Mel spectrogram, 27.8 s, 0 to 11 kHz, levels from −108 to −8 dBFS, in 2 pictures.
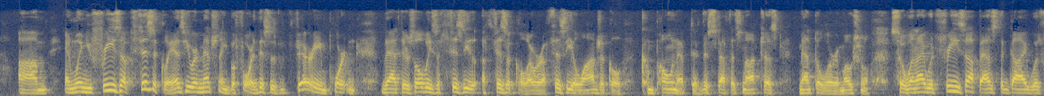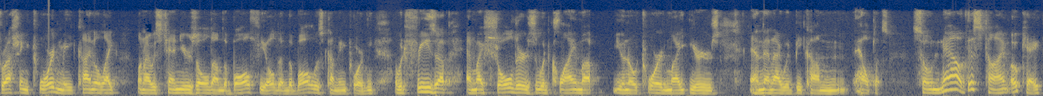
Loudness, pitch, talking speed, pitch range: -21 LUFS, 115 Hz, 205 wpm, 110-135 Hz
